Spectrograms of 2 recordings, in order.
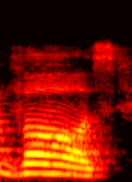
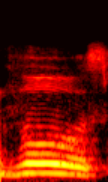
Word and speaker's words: vos: Lembrando que pronome oblíquo não se pronuncia nós, e sim nos, não tem um acento agudo. Não se pronuncia vós, e sim vos, porque também não tem um acento agudo.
